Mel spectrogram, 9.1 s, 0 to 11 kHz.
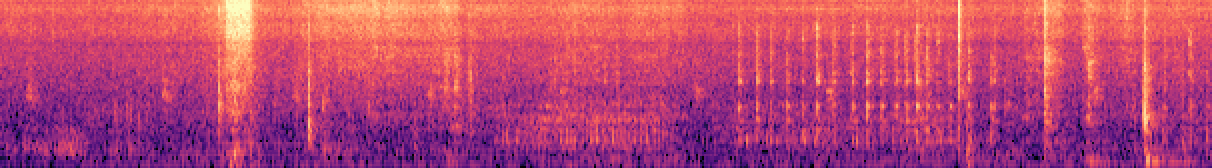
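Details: Hotpoint BHWMD732 washing machine, under 12 months old: quiet, irregular light clicks over a soft mechanical hum as the drum turns, worse when spinning anti-clockwise; nothing is found stuck in the drum, and the cause is unclear.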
